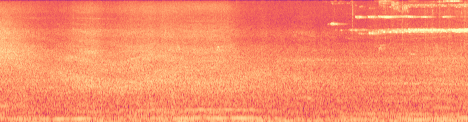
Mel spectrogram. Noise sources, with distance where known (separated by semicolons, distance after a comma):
large-sounding engine, near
